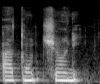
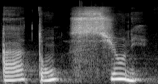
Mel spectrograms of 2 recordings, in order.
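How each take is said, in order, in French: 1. La syllabe du milieu se prononce avec un son t. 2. La syllabe du milieu se prononce avec un son s. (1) "et pas" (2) "on prononce le son de S"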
